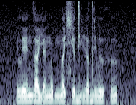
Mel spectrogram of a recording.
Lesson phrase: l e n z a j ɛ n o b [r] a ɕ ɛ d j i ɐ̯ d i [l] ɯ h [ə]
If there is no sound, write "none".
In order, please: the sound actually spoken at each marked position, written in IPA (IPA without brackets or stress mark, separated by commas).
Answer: n, l, ɯ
